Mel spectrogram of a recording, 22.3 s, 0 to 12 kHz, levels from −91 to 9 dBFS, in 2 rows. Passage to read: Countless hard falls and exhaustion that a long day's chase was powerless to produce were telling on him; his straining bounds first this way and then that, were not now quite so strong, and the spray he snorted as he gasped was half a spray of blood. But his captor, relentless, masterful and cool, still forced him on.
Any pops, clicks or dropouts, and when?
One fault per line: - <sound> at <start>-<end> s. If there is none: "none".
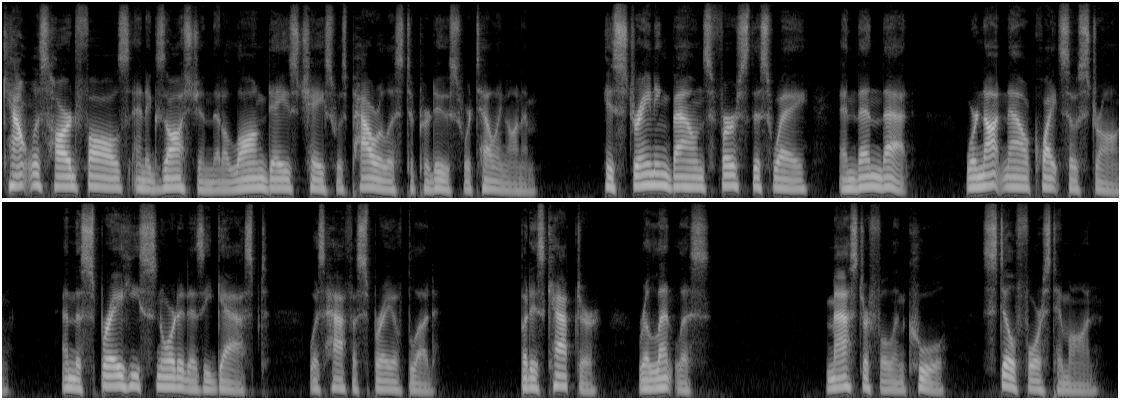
none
